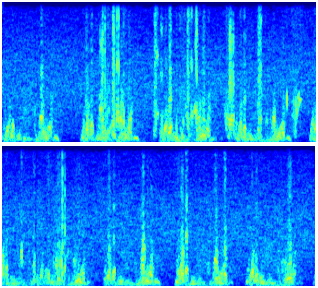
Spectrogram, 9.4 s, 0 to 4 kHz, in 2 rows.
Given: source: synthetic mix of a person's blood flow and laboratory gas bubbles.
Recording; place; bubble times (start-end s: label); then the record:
Doppler ultrasound of blood flow; precordium
1.41-1.96 s: bubbles
2.25-2.42 s: bubbles
2.57-3.08 s: bubbles
3.32-3.52 s: bubbles
3.82-3.91 s: bubbles
4.24-4.30 s: bubbles
4.33-4.50 s: bubbles
4.96-5.04 s: bubbles
5.16-5.24 s: bubbles
5.37-5.69 s: bubbles
From the record:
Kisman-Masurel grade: 232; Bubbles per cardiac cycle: several, 3 to 8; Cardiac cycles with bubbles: 50 to 99%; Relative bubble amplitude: moderate (0.250 to 0.450); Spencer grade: 3 (all of the cardiac periods contain showers or single bubble signals, but not dominating or overriding the cardiac motion signals); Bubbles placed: only in the low amplitude regions of the cardiac cycle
